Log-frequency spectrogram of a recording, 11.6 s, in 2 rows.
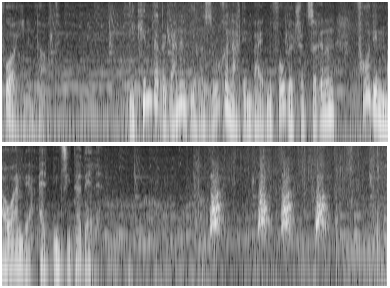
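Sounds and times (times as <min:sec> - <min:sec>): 
speech: 0:00.0 - 0:00.4, 0:01.9 - 0:07.4
dog barking: 0:08.7 - 0:10.8.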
